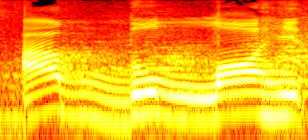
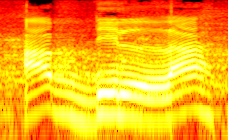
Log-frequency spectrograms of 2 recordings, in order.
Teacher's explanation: lam pada kalimat aljalalah dibaca tafkim apabila didahului fathah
